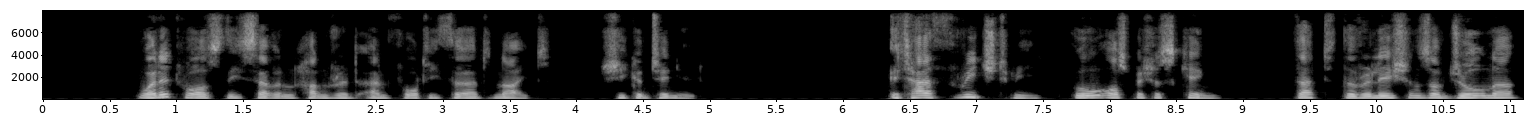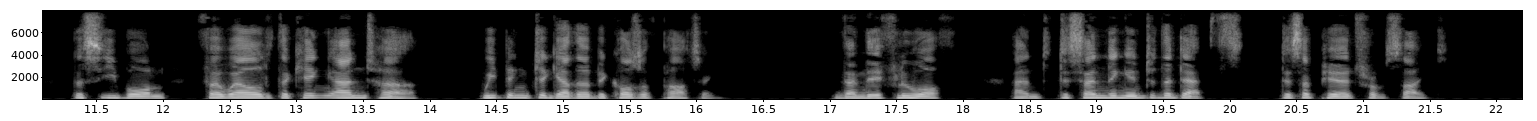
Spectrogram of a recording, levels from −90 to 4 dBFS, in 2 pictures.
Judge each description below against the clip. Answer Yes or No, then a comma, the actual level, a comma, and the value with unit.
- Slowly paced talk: Yes, slow, 130 wpm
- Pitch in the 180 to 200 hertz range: No, medium, 150 Hz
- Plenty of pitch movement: No, average, 3.6 semitones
